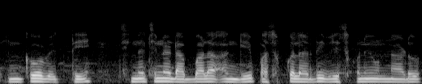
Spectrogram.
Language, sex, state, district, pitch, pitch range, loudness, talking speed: Telugu, male, Telangana, Mahabubabad, 130 Hz, 125-135 Hz, -17 LUFS, 155 wpm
